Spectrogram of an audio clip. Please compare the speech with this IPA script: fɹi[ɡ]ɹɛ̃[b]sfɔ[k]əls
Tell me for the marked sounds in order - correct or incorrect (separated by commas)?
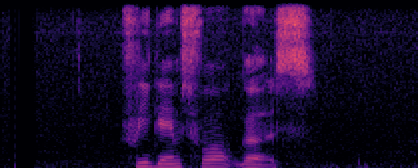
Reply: correct, incorrect, incorrect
